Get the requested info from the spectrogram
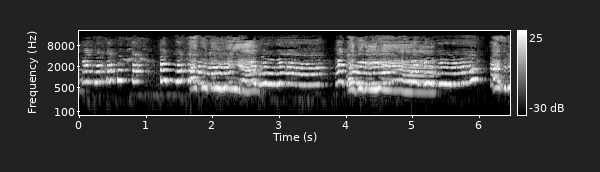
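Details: A Staffordshire Bull Terrier "talking" at New Year: loud, drawn-out howling yowls with wavering, rising and falling pitch, broken into several long phrases with short gaps, whining and yodel-like throughout.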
